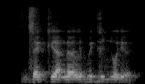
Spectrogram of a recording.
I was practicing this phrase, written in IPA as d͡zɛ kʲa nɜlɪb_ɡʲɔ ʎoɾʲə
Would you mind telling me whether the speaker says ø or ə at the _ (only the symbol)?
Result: ø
